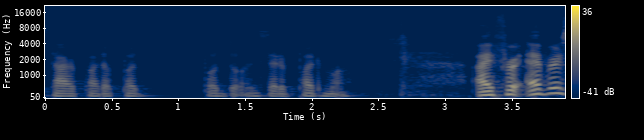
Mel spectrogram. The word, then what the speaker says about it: padma: But in Bengali, in Bengali pronunciation, when there's a conjunct with words like, they don't say padma, they say poddo.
